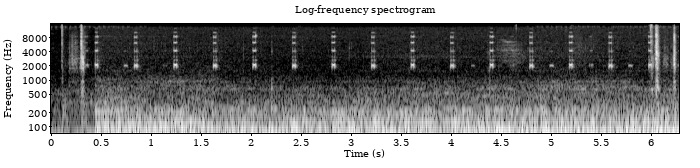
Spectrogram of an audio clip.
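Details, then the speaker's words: Dacia Duster while driving: steady, even indicator ticking about twice a second over road rumble, an unusually loud, annoying relay click; normal turn indicator. "Could this have the most annoying indicator noise I've ever heard? You hear the same noise with the indicators."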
